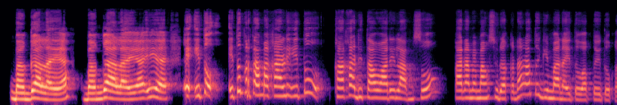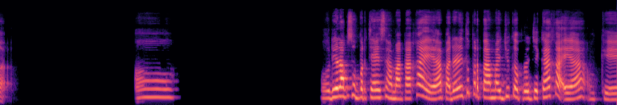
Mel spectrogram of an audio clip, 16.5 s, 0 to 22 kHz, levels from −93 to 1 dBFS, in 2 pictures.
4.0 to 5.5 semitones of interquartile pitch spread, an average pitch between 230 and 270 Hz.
No: average, 4.7 semitones; very high, 285 Hz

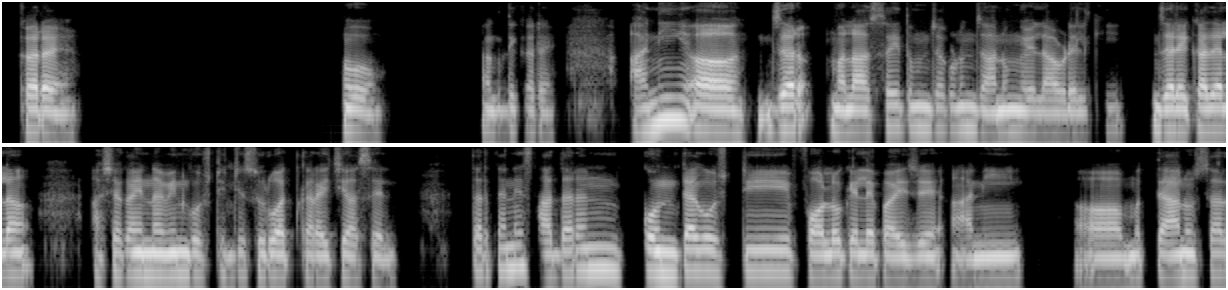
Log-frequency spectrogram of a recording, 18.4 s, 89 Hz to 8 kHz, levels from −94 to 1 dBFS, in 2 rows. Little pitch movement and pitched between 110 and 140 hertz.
Yes: narrow, 2.3 semitones; low, 135 Hz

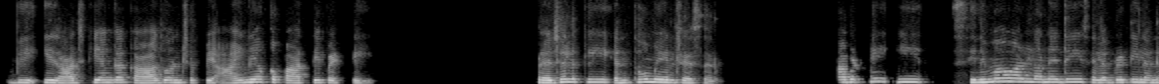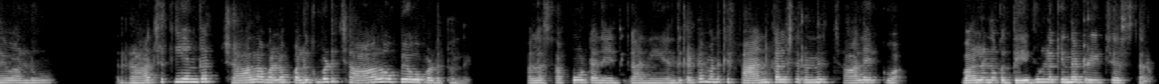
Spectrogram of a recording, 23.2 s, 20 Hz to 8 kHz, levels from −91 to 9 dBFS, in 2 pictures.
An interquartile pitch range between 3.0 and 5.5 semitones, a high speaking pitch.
Yes: average, 3.5 semitones; high, 220 Hz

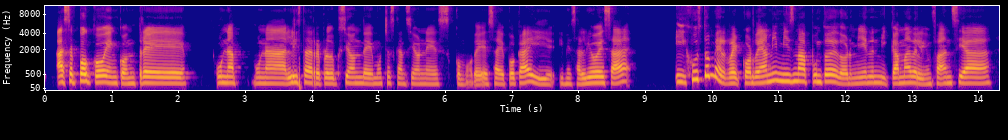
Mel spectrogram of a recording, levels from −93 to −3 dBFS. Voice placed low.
No: high, 195 Hz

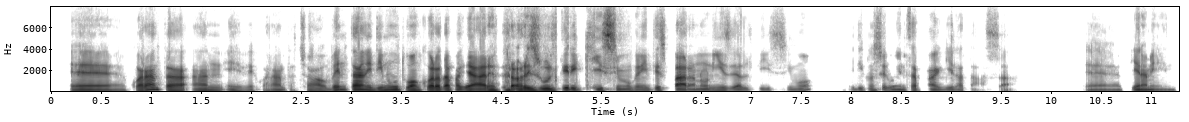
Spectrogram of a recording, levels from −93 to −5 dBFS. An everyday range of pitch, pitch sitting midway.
No: average, 4.8 semitones; low, 105 Hz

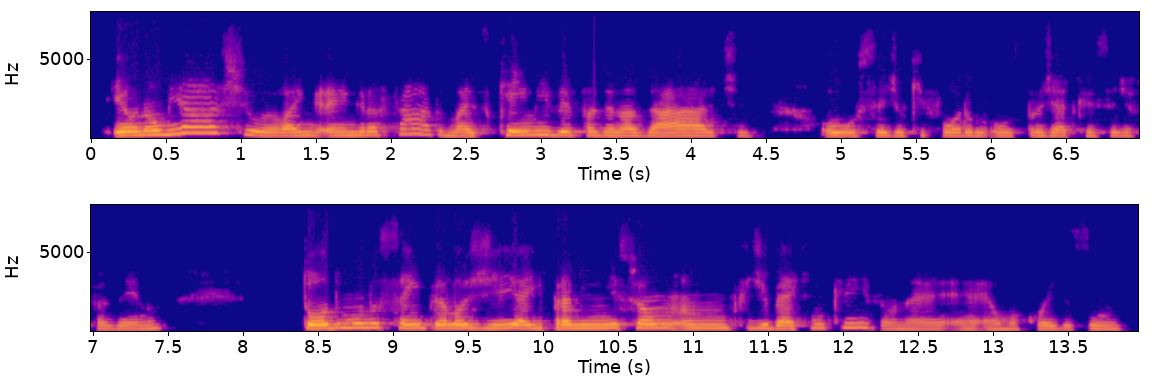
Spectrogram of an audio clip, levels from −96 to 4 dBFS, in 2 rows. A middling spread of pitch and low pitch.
No: average, 3.2 semitones; high, 215 Hz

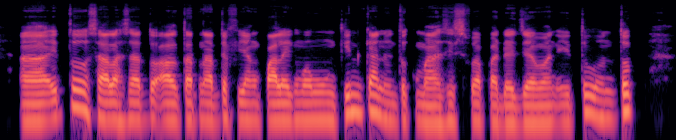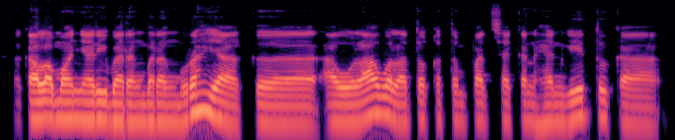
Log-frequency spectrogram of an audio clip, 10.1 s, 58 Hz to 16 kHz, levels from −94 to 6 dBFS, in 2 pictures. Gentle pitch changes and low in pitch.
Yes: narrow, 2.0 semitones; low, 130 Hz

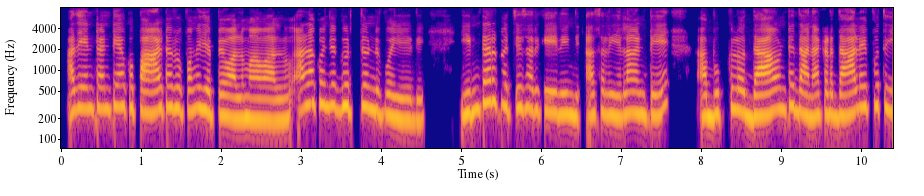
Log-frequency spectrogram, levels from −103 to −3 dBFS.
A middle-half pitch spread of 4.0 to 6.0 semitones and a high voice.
Yes: average, 4.3 semitones; very high, 250 Hz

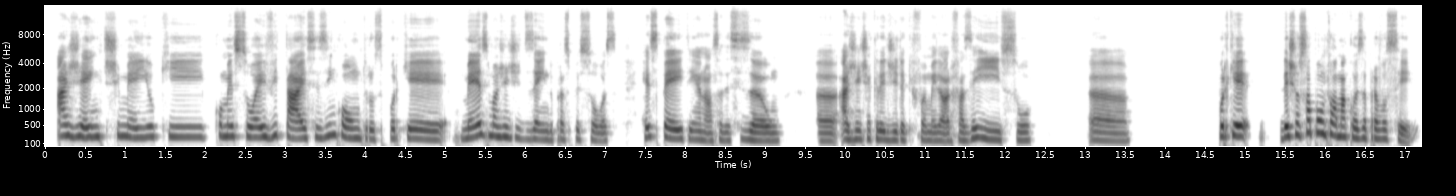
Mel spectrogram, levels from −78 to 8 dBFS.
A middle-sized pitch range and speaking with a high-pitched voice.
Yes: average, 5.0 semitones; high, 205 Hz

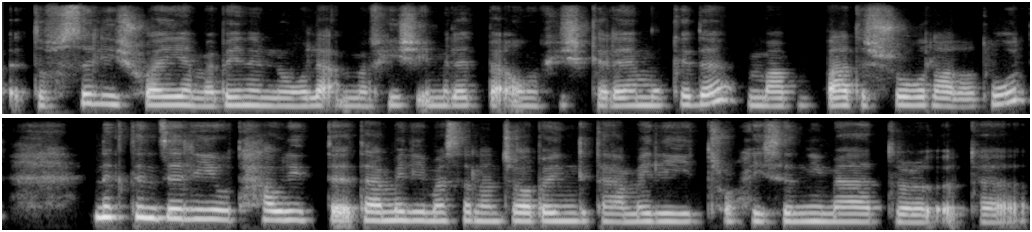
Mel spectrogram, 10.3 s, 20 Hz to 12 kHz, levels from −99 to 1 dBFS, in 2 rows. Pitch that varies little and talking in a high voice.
Yes: narrow, 2.3 semitones; high, 210 Hz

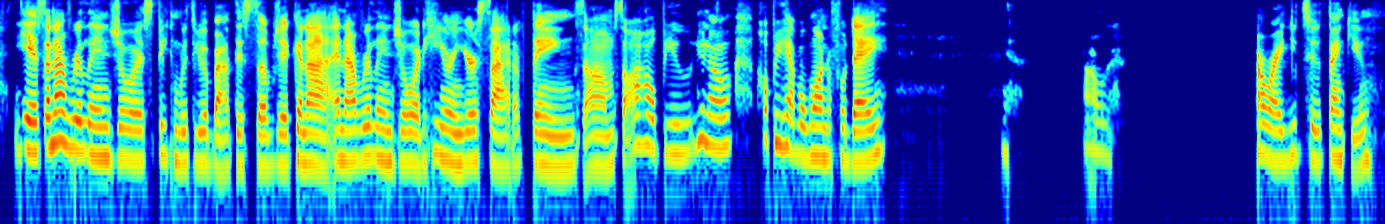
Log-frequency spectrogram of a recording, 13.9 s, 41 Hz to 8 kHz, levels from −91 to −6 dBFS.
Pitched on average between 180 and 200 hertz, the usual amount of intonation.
Yes: high, 190 Hz; average, 3.6 semitones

